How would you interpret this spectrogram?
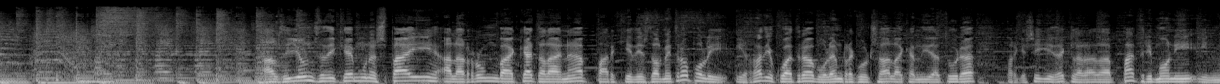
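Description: Nothing here stands out as a technical problem; the audio just sits there sounding the way it should all the way along.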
